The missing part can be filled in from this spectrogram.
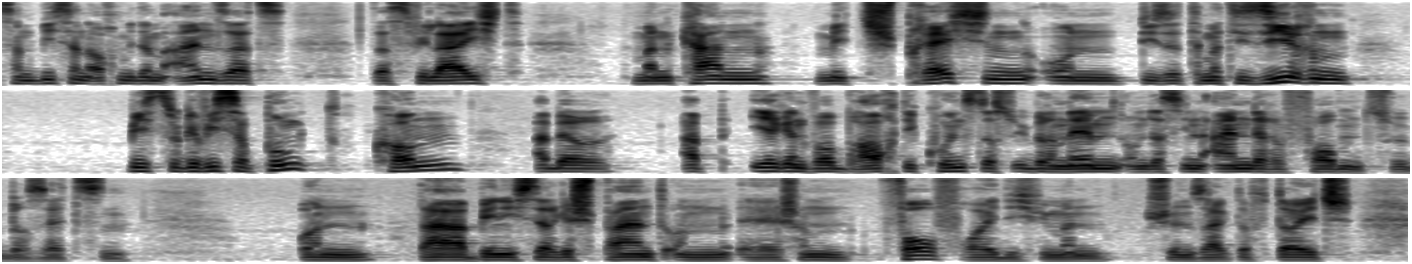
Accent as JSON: {"language": "German", "country": "Israel", "said": "Ich komme aus Israel"}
